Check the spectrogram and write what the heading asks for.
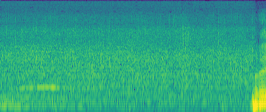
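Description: A steady, even hiss of background noise in a large gathering, with a faint short tone about a quarter second in.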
